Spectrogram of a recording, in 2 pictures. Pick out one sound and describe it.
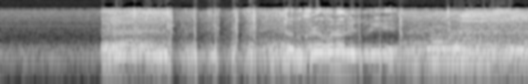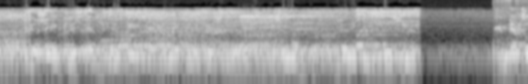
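A man speaks loudly through a microphone in a large hall.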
